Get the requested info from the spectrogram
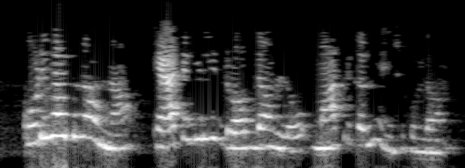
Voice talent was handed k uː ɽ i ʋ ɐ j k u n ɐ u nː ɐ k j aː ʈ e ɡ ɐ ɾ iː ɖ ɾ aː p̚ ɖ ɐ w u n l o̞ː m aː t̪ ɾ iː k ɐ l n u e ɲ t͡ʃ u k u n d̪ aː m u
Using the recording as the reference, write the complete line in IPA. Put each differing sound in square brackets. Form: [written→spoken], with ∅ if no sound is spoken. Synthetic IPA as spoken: k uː ɽ i ʋ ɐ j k u n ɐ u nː ɐ k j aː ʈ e ɡ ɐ ɾ iː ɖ ɾ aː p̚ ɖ ɐ w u n l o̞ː m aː t̪ ɾ [iː→i] k ɐ l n u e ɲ t͡ʃ u k u n d̪ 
